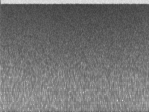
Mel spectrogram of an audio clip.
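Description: A steady, soft hiss of pink noise, a continuous shh-like wash with even loudness throughout and no voices or other sounds.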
